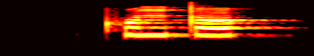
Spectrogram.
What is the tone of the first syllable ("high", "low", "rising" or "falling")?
low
